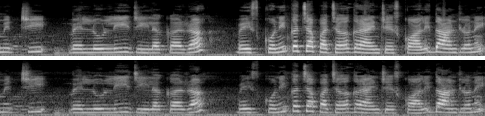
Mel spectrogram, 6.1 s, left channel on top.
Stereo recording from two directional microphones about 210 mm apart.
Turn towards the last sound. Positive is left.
turn(degrees=30)  # may be behind; listen again after turning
